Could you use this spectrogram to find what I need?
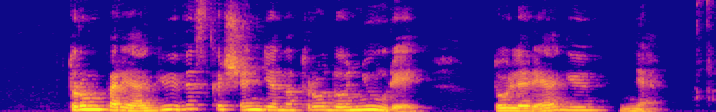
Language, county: Lithuanian, Marijampolė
